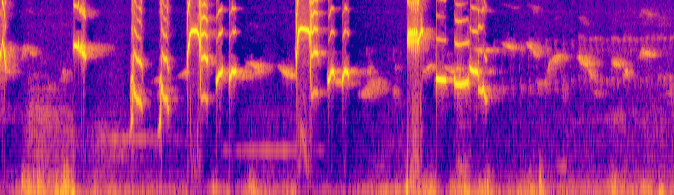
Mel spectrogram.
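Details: Oriental magpie-robin in varied, sharp song meant to make opposing kacer eager to fight: high whistled notes, scratchy chatter and descending slurs, over a low rumbling background.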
